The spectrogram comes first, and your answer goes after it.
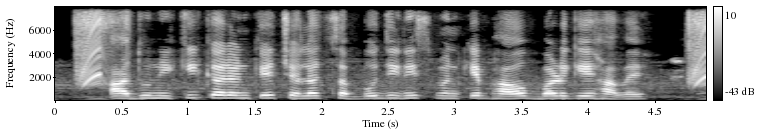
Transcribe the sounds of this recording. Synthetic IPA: aːd̪ʱʊnɪkikɐɾəɳket͡ʃɐlət̪sɐbːod͡ʒinɪsmənkebʱaːʋbɐɽɡeɦaːʋeː

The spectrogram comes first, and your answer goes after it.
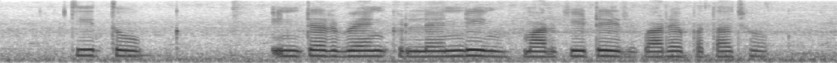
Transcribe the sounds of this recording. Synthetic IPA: kit̪ũ | ɪɳʈəɾbɛ̃ŋklɛ̃ɳɖɪŋɡmaːɾkeʈeɾbaːɾepət̪at͡ʃʰo

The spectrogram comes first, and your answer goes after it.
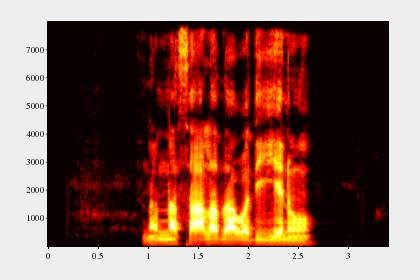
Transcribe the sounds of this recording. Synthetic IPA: nɐnːɐsaːlɐd̪ɐːʋɐd̪ieːnu

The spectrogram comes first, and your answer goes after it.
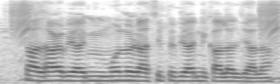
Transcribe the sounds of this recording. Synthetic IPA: saːd̪ʱaɾbiamoloɾasipebianikalɐld͡ʒaːla

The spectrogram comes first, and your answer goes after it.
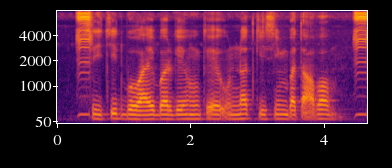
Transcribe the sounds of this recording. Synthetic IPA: sɾiːt͡ʃɪt̪boaːibəɾɡeɦũkeʊ̰nːət̪kɪsimbət̪a̰ːʋə

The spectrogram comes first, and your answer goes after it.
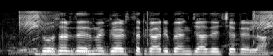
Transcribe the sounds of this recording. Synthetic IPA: d̪oːsəɾd̪eːsmẽɡɛːɾsɐɾkaːɾibɛ̃ːŋk̚d͡ʒaːd̪et͡ʃɐɾeːlaː

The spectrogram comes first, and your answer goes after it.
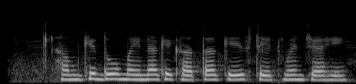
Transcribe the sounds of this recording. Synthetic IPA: hɐmked̪oːmɐɦiːnakekʰaːt̪akesʈeːʈmẽɳʈ̚t͡ʃaːɦieː

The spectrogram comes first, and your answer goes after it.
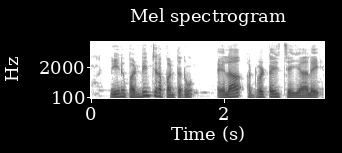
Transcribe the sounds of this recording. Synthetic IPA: neːnupɐɳɖiɲt͡ʃinɐpɐɳʈɐnu | ɛlaːɐɖʋɐɳʈɐjd͡ʒt͡ʃɛːjːaːleː

